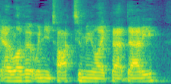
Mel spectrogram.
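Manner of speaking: plain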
